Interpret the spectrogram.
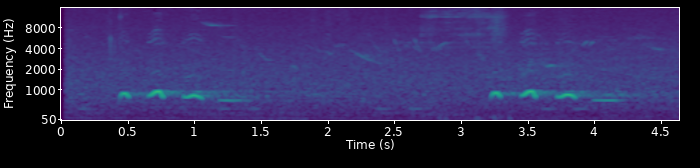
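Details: Indian cuckoo recorded on 3 June 2021, giving its distinctive four-note call: mellow, whistled hooting notes in a quick phrase, the third slightly lower, repeated about every three seconds against faint background hiss.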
